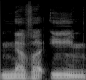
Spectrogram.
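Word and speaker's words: נביאים: of the Old Testament they'll usually call it neva em cuz they pronounce the bees V but it would be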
